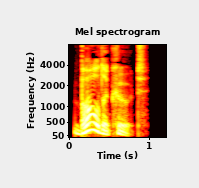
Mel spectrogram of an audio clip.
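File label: "baldicoot", British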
